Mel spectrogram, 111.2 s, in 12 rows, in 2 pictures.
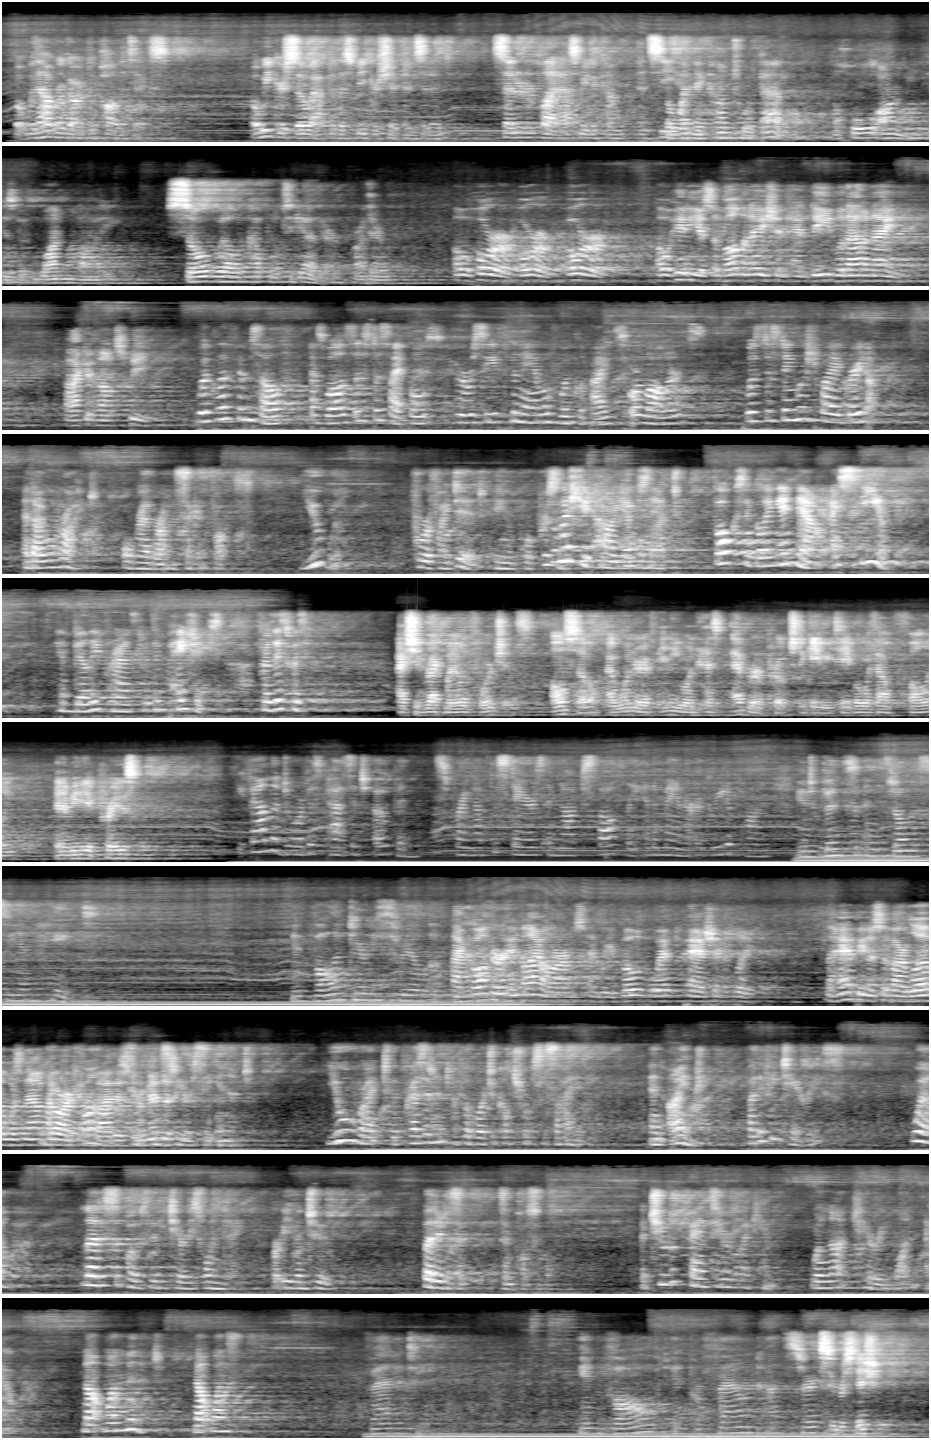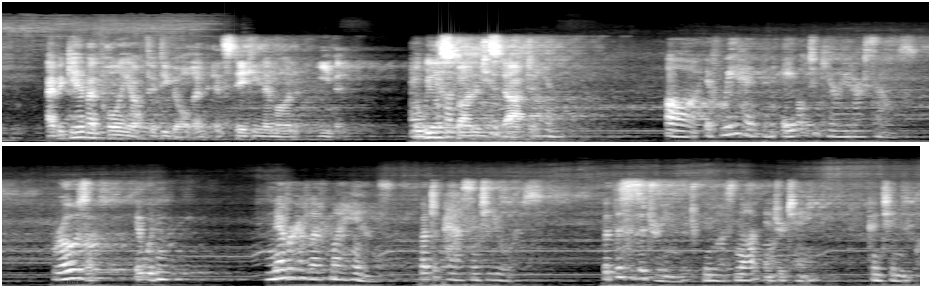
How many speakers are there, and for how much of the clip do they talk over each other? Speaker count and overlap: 9, about 6%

